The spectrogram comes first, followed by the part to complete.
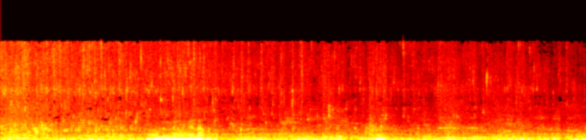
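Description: Water trickling and dripping inside a Bosch dishwasher whose door has been opened mid-cycle, so the wash has paused.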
